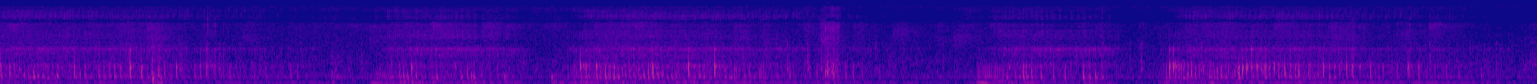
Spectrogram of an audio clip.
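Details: Loud snoring during sleep at night, loud enough to stop homework to record it; snoring.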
